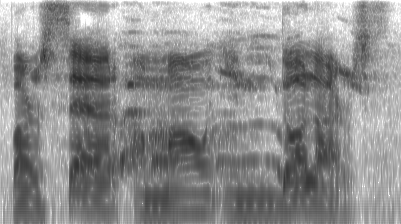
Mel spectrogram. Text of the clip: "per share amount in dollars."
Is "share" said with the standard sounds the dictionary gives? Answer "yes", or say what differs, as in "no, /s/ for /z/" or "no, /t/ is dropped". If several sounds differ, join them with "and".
no, /s/ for /ʃ/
